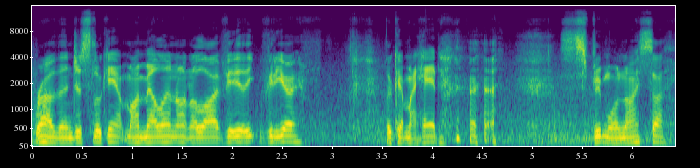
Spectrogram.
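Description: A man's voice: mid-range voice, flat delivery, normal speed. A man, a teacher and travel vlogger, chatting casually and rambling a little as he walks through a town and films on a handheld camera. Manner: chatty, rambling, self-deprecating. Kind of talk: casual walking commentary. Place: outdoors on a town street and bridge. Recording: street noise behind the voice.

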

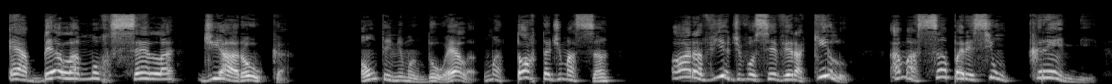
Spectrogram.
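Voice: mid-range voice, sing-song, unhurried, husky, dry recording, studio quality. A reader voicing a pompous, self-satisfied, gossipy male priest who exclaims and repeats himself unctuously in an audiobook story. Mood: gushing, excited.

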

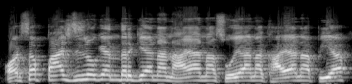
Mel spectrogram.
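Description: A young man with a Mumbai Hindi accent, telling stories in a casual interview with lively, repetitive street slang. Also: high-pitched, brisk. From Mumbai, India. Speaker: rapper guest. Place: small studio set with chairs.

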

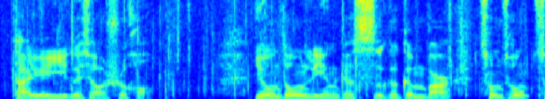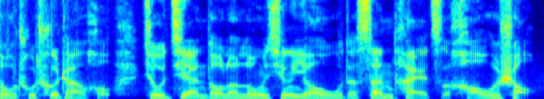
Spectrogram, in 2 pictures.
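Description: A man's voice: on the low side, moderate pace, darkish tone, a little hiss or hum. A man narrating a novel as scripted audiobook storytelling, with a dramatic delivery.

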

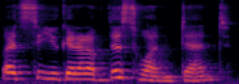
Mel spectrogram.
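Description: A battered, hateful creature played by a woman narrator from a storybook, snarling and hissing out his grudge. He is bitterly sarcastic and menacing, with a mellow darkness in the tone. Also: lowish voice, steady tone, normal speed, close to an everyday voice. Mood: furious. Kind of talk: dramatized audiobook character.

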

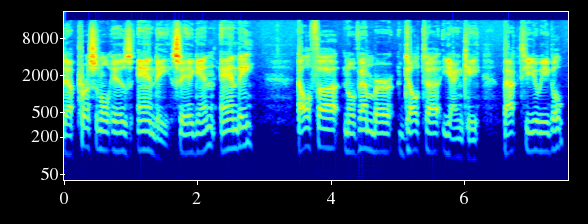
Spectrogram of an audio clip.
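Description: A man with a bright, forceful voice at middle pitch works a CB radio contact. He is courteous and deliberate, speaking in clear procedural phrases. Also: a little hiss or hum. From Canada. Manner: courteous, deliberate, spells words phonetically. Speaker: amateur CB radio operator.

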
